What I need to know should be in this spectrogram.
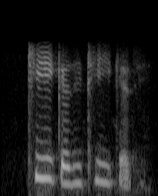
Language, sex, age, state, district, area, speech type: Punjabi, female, 18-30, Punjab, Shaheed Bhagat Singh Nagar, rural, conversation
